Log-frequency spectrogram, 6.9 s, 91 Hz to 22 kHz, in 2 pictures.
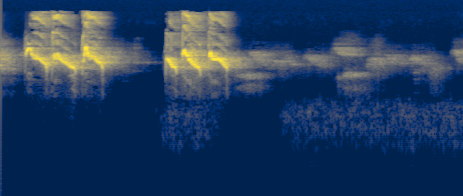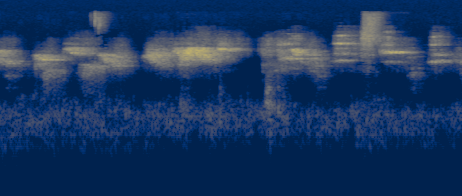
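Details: White-rumped shama, known locally as Puteh Raja, recorded on 29 August 2021: two loud, rich, rapidly warbled phrases open, followed by a run of soft, high twittering notes with short pauses between them.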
